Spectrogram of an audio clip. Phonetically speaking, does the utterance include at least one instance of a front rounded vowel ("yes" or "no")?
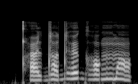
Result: yes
